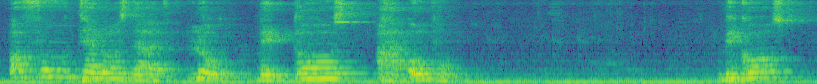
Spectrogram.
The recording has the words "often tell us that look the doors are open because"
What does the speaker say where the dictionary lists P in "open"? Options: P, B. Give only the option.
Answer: P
